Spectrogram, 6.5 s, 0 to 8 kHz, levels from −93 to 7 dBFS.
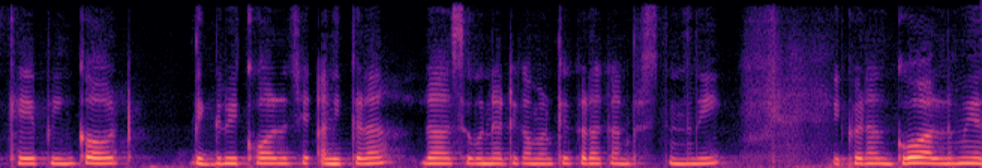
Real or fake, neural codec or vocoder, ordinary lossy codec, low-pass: fake; codec, 16 kHz, 0.8 kbps, ZipCodec; none; none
